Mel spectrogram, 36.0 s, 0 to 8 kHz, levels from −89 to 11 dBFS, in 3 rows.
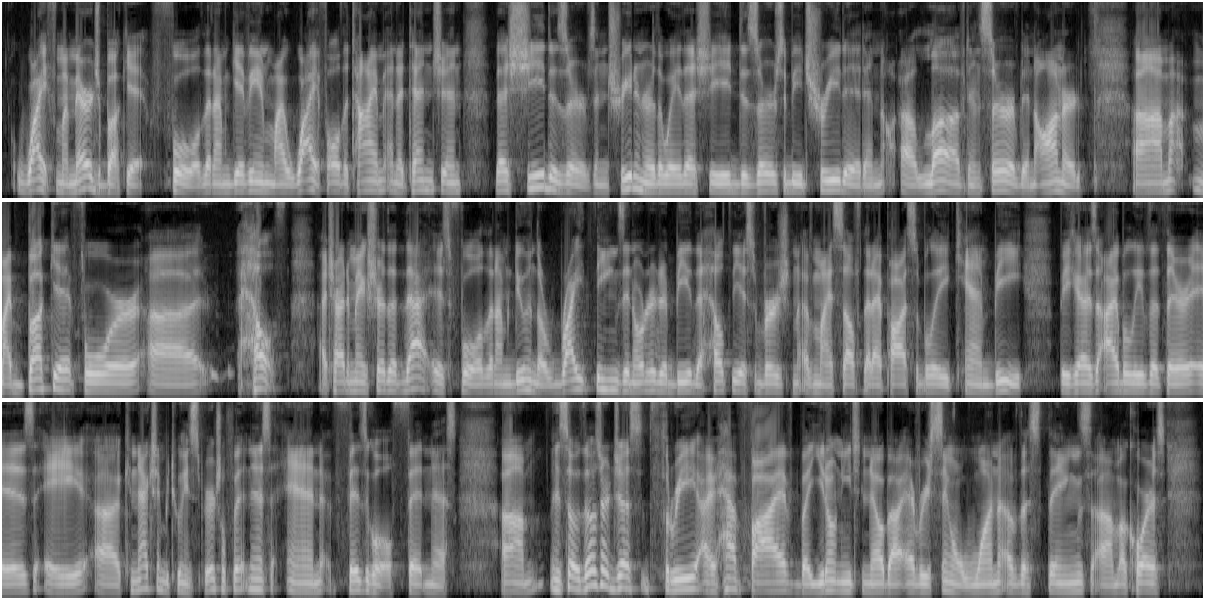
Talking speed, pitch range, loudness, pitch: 185 wpm, 120-140 Hz, -17 LUFS, 130 Hz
